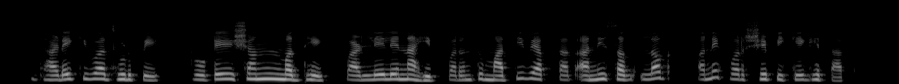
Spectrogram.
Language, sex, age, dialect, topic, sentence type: Marathi, male, 60-100, Varhadi, agriculture, statement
